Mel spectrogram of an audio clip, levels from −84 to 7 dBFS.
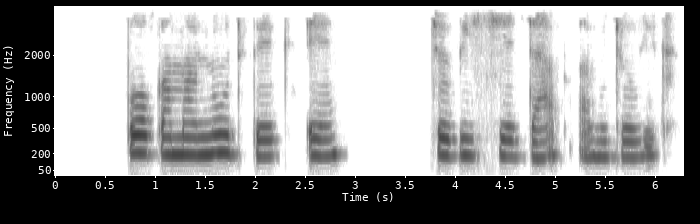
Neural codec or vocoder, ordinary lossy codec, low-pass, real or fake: codec, 16 kHz, 8 kbps, FunCodec, trained on Chinese and English, 25 frames a second; MP3, 24 kbps; 3.6 kHz; fake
